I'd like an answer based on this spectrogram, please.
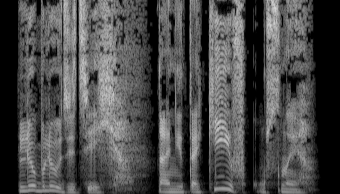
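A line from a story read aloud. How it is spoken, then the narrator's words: Heartfelt mutter. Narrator (Russian): с чувством пробормотала я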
